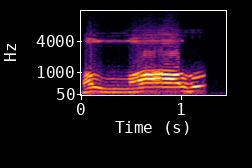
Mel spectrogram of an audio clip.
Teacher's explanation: لفظ اللہ کو موٹا پڑھیں گے کیونکہ لفظ اللہ سے پہلے زبر ہے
